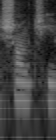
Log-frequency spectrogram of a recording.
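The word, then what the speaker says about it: Shang-Chi: she will come out i keep pronouncing it wrong by the way we'll start pronouncing it chongqi from now on beyond so uh after that shang chi will come out and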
